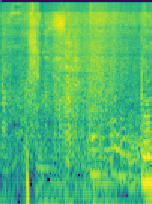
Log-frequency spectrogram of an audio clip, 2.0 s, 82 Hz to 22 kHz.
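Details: Cruz, a 13-week-old English Bulldog puppy, making funny noises at bedtime: short, low, tonal whining sounds, strongest in a brief burst at the end, mixed with a person speaking softly nearby.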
